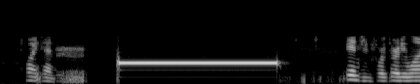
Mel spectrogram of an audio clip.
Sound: annoying Long Beep for Manual Dispatch

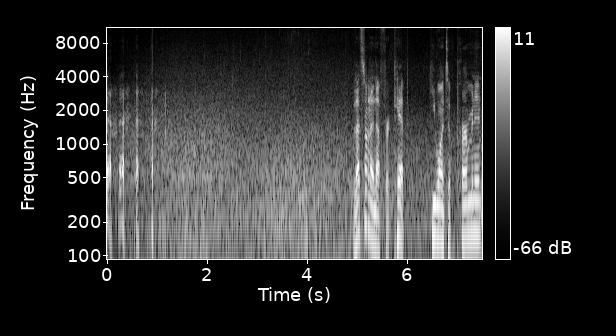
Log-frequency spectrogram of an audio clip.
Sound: laughter

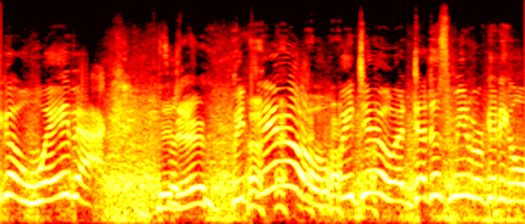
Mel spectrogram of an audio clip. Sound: laughs

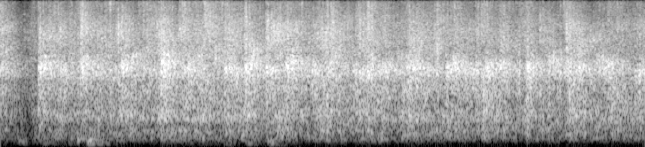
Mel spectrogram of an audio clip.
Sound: applause

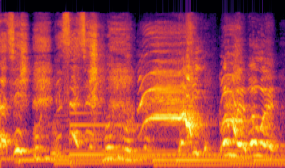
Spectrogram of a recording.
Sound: scream

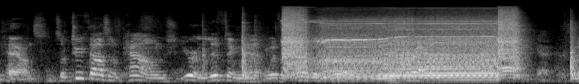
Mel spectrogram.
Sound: drill noises

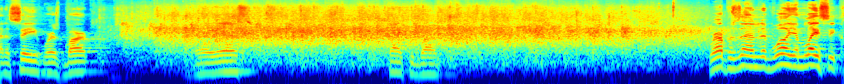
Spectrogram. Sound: applause

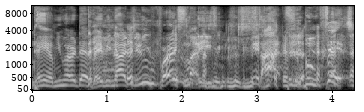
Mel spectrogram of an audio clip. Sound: laughs

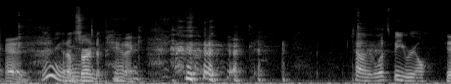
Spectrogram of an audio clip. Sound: laughing

